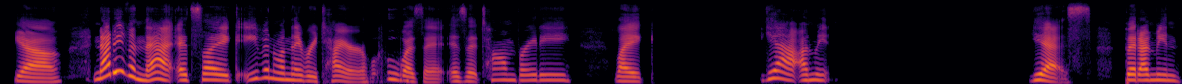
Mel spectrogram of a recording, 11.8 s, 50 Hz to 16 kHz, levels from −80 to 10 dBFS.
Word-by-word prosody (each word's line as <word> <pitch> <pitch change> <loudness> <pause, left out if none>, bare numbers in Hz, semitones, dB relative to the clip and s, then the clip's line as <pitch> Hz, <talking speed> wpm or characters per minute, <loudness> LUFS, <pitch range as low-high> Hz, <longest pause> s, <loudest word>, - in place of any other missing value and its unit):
Yeah. 175 -4 +2 0.3
Not 310 +4 +6
even 365 - +3
that, 250 +1 +4
it's 235 0 -1
like, 240 -4 +1
even 305 +4 -3
when 265 -1 0
they 235 -2 0
retire 180 -5 -3 0.2
who 275 -2 -3
was 185 -7 -2
it? 150 -1 -7
Is 190 -1 -6
it 180 -3 -4
Tom 240 0 -7
Brady? 235 -1 -6 0.4
Like 190 -2 0 1.1
Yeah, 280 -2 +1
I 230 - +1
mean 240 -1 -5 2.0
Yes, 240 +2 +1 0.3
but, 240 -1 +4
I 235 0 +6
mean, 230 -5 -3
235 Hz, 125 wpm, -22 LUFS, 190-245 Hz, 2.0 s, Not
